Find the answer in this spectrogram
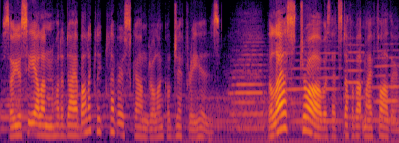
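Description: An actor playing an earnest, doomed young man, confiding his story in measured, heartfelt vintage radio narration. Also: fairly high pitch, lively intonation, lightly acted. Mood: resigned, grave. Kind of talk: dramatic first-person narration, vintage radio. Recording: muffled vintage radio recording. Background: prominent dramatic music.

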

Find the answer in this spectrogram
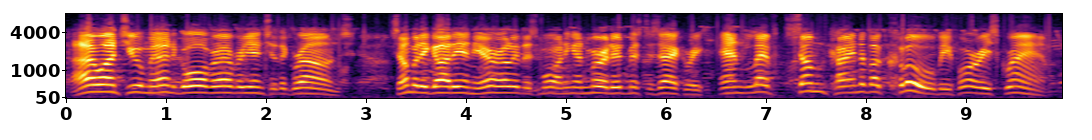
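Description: A muffled old radio crime drama. An actor plays an exasperated, rough-edged police sergeant with a high voice and blunt, slangy delivery. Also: male voice, normal speed, lightly acted. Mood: barking orders. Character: gruff, exasperated male police sergeant, unrefined. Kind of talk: 1940s radio acting.

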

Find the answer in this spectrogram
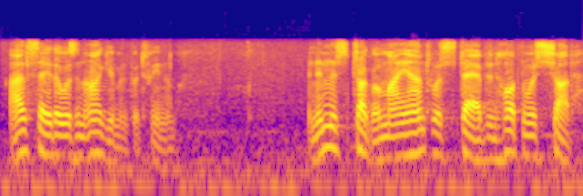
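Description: A man's voice: medium pitch, expressive, normal speed, lightly acted. A man acting a scheming, desperate murderer in a 1940s radio mystery, with a dramatic delivery. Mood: calculating. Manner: dramatic, swinging from smooth lying to agitation. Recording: muffled, noisy 1940s radio recording.

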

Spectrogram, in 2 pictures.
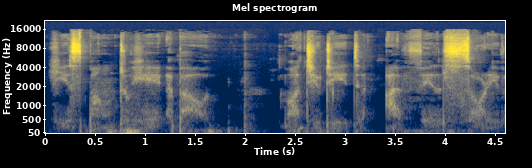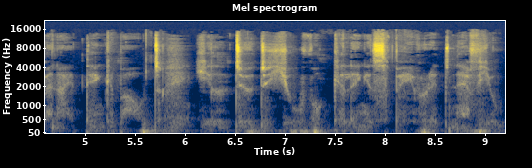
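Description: A woman's voice: a little slow, sharp tone. A woman whispering the part of a sly, clever frog in an animal fable. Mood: mock sorrow.

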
